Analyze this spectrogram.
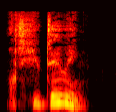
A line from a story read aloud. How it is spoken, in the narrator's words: I whispered, as I suddenly realized that people were looking at us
